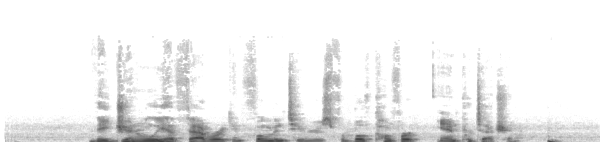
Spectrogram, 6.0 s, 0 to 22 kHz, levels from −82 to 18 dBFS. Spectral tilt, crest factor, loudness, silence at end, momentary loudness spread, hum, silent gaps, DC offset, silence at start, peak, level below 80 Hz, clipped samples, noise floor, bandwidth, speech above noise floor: -7 dB/octave; 18 dB; -20 LUFS; 0.4 s; 13 LU; none; none; under 0.1%; 0.9 s; -2 dBFS; -46 dBFS; under 0.1%; -56 dBFS; 15.5 kHz; 38 dB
